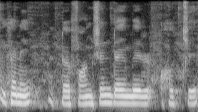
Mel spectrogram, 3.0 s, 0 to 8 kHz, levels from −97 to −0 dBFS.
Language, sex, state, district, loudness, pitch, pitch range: Bengali, male, West Bengal, North 24 Parganas, -17 LUFS, 150 Hz, 145-165 Hz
